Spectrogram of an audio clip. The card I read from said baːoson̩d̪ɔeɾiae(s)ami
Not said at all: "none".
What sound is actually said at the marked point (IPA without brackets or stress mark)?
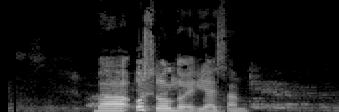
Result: s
